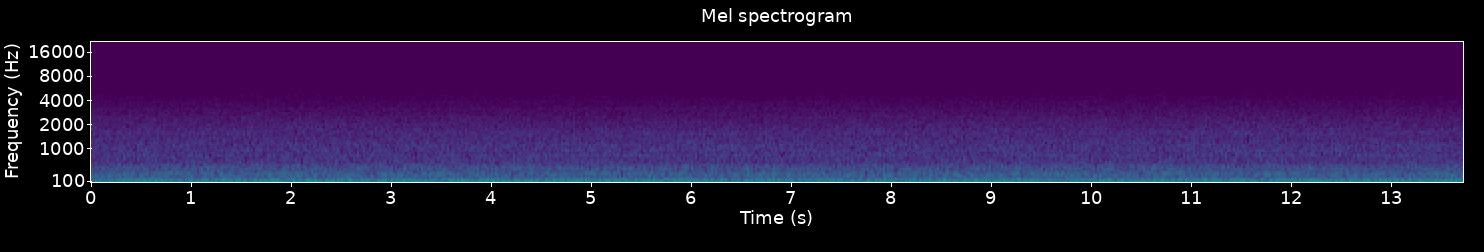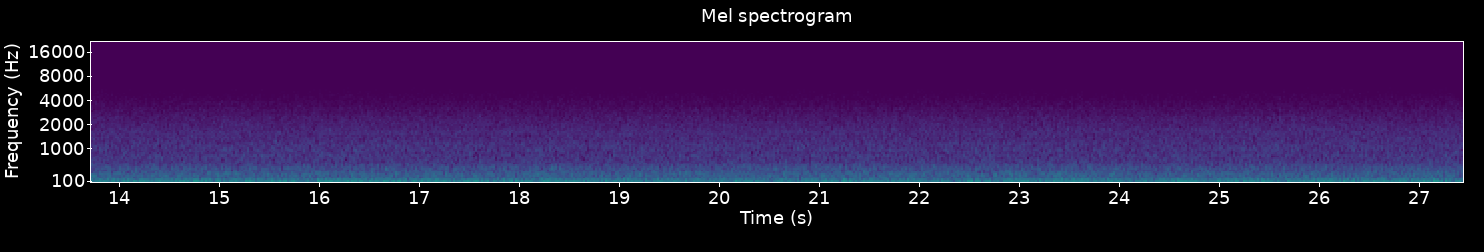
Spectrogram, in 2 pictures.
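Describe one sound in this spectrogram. A train's electric motors hum steadily as it runs along the rails.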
